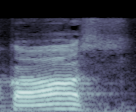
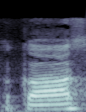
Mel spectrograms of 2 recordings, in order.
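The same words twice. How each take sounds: First: The first vowel is long. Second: The first vowel is short. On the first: The speaker calls it right. "ਕੰਨੇ ਲਾ ਕੇ ਹੀ ਬੋਲਣੇ ਹਨ" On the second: The speaker calls it wrong. "ਆਕਾਸ ਨਹੀਂ ਕਹਿਣਾ"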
